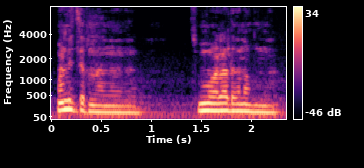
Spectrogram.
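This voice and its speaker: A man's voice: mid-range voice, steady tone, quick pace, warm tone, husky. A young man hosting a hidden-camera prank from inside a car, with erratic questions that swing to frantic pleading. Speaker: prank video host posing as a taxi driver.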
